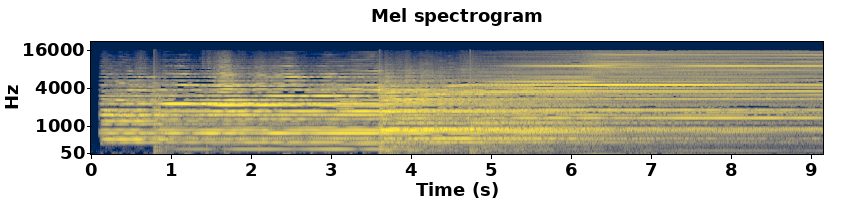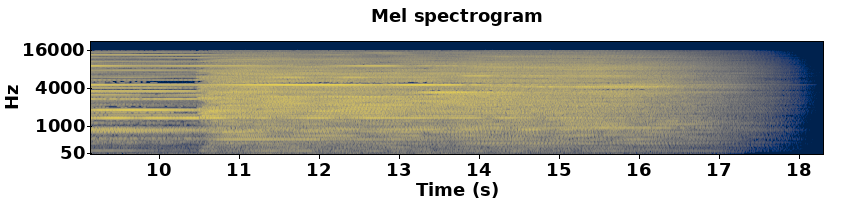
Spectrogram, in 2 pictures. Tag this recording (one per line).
unpleasant
high
horror
sharp
nasty
tone
eerie
creepy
